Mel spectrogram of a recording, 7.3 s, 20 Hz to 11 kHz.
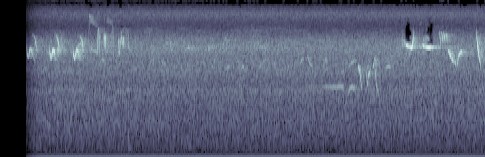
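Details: Blue-and-white flycatcher singing on 16 July 2016: a high, clear whistled phrase of quick slurred notes, a long pause, then another phrase of sliding whistles and sharp upslurs, over steady background hiss.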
